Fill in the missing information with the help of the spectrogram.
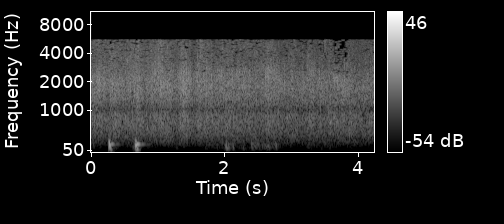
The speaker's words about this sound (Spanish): Estos hermanos han trabajado duro, han sacrificado mucho, y damos gracias a Dios, así es de que ahora podemos aplaudir juntos.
